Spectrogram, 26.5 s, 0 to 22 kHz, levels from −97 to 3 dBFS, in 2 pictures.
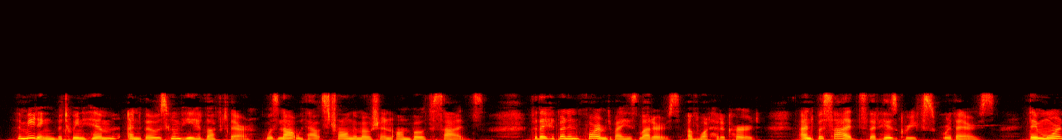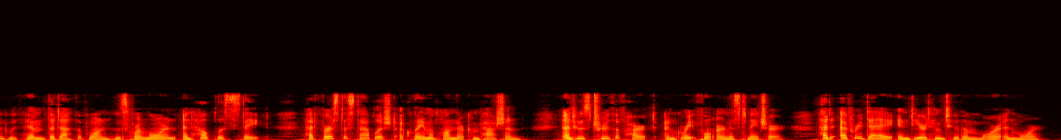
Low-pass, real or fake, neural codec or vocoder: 7.2 kHz; real; none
